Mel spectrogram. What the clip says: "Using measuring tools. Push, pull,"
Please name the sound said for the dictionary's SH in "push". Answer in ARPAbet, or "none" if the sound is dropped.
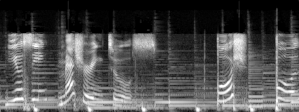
SH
